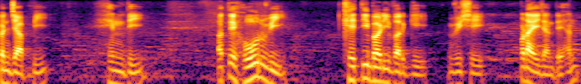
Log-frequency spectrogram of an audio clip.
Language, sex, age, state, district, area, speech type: Punjabi, male, 30-45, Punjab, Patiala, rural, spontaneous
